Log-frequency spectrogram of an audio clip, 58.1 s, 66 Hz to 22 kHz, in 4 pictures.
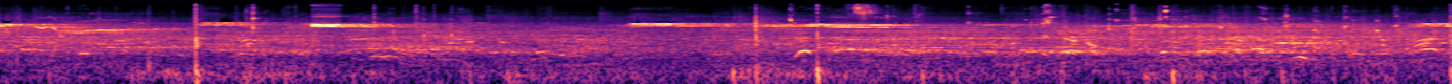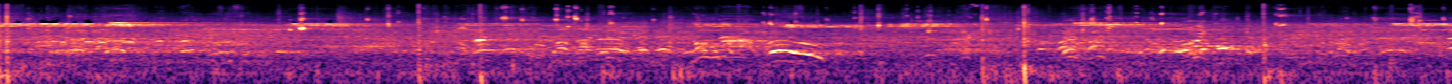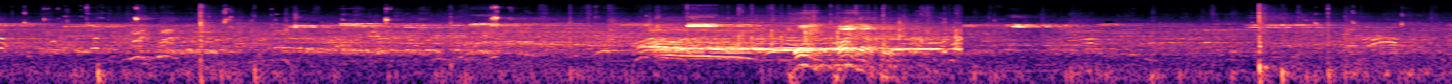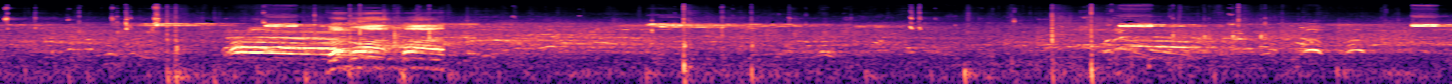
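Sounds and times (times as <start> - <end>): hubbub of voices: 0.0 - 58.0
shoe squeaks: 6.6 - 16.2, 17.3 - 21.4, 22.1 - 26.6, 27.2 - 34.4, 41.5 - 46.4, 50.0 - 53.1
players shouting: 34.9 - 38.7, 45.8 - 48.5.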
